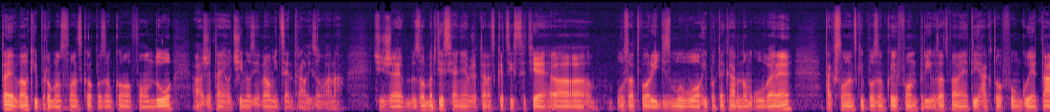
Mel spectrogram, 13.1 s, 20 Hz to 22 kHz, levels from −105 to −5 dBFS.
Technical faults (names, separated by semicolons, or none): none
